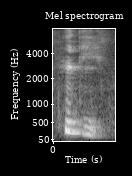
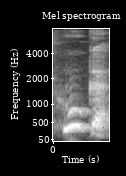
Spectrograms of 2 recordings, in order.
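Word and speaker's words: Hygge: spread the joy of Higgy. I always thought it was Higgy. It's Hooger, apparently. There are indulgent tea brands. So I've been pronouncing that wrong forever. It's Hooger. Never knew that.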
